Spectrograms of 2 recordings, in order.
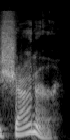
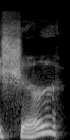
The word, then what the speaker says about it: Scherer: And then we have Kelsey Shiner. Kelsey Scherer. Oh, I said it right.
